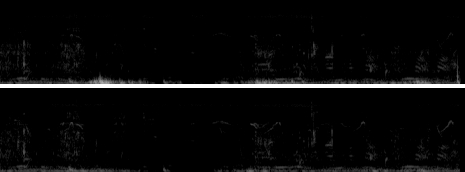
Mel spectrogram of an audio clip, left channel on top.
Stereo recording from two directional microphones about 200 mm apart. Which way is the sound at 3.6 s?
5° right (ahead or behind).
